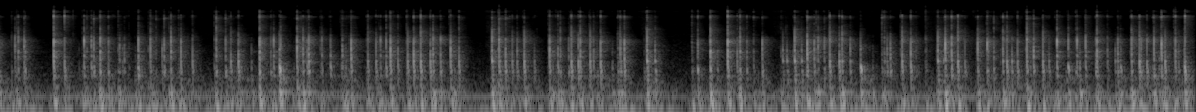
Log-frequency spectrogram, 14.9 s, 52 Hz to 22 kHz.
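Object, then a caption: Mechanical keyboard with PBT keycaps. A white Keydous NJ80 mechanical keyboard with PBT keycaps is typed on continuously with the fingertips. Rapid, short, dry clacks run in dense bursts with brief pauses, over a steady low hum.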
